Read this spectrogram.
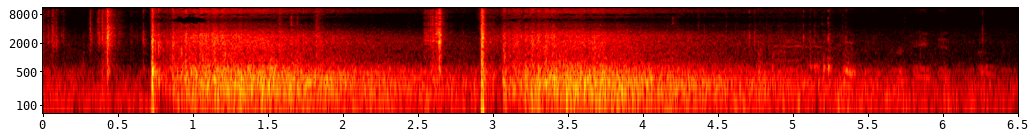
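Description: Shotgun blasts boom and roll away in a long echo outdoors.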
